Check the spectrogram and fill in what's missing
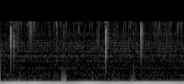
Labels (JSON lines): {"label": "anthrophony, boat engine", "recorder": "SoundTrap 300"}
